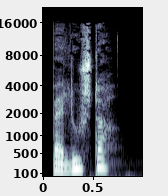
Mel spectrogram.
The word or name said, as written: baluster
